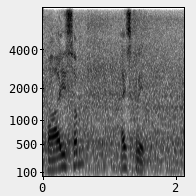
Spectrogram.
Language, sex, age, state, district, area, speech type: Malayalam, male, 45-60, Kerala, Kottayam, urban, spontaneous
